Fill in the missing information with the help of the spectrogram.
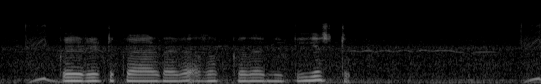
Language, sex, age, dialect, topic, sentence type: Kannada, female, 46-50, Northeastern, banking, question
